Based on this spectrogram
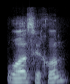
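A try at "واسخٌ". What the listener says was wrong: ওয়া টান হবে না, ওয়া টান হবে না, ওয়াসিখুন।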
